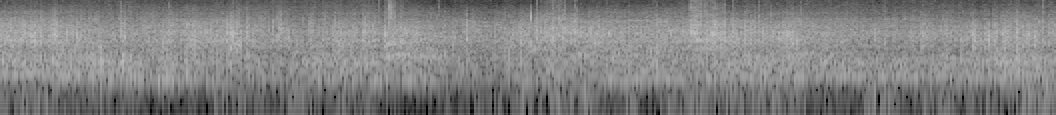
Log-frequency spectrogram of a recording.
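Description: Mountain bike rolling along a dirt trail: a steady crunch of tyres on loose dirt and grit, with the bike rattling and a few sharp clicks over bumps.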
